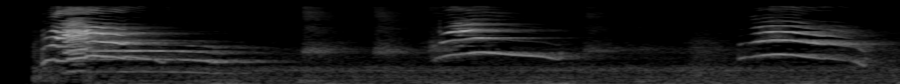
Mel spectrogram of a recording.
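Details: Male mink Bengal kitten with a light coat meowing indoors: three high, arched mews, the first longer and falling, with quiet pauses between and a faint steady hum beneath.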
